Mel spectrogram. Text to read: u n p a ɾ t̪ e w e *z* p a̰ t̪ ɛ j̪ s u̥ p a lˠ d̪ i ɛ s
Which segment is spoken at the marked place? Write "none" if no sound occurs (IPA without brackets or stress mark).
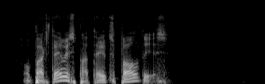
s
